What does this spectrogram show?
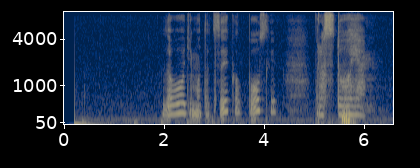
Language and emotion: Russian, sad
